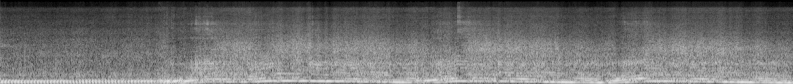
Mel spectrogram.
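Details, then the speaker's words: Classic Mini after new exhaust fitted for MOT, without resonator and with smaller back box: strong, clean revs rising and falling, deep crisp note with pops, no rattles or blowing; healthy engine and exhaust. "It actually just popped. That sounds amazing."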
